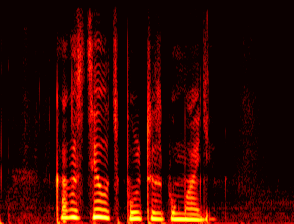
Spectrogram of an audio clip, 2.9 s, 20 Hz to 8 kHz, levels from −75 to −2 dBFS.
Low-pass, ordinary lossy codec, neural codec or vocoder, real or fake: none; none; none; real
